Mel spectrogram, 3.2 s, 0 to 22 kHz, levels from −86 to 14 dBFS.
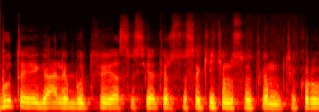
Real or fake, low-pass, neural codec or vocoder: real; 14.4 kHz; none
